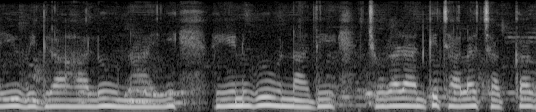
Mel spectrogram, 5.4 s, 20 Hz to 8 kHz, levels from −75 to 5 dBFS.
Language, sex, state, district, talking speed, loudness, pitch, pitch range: Telugu, female, Andhra Pradesh, Sri Satya Sai, 80 wpm, -18 LUFS, 185 Hz, 175-190 Hz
